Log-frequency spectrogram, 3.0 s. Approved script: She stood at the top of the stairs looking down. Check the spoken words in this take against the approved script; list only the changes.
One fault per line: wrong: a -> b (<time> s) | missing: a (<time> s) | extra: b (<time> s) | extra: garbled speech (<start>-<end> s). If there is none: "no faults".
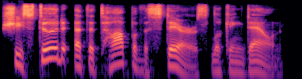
no faults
